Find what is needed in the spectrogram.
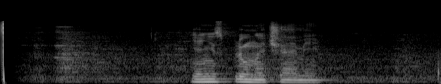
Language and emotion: Russian, sad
